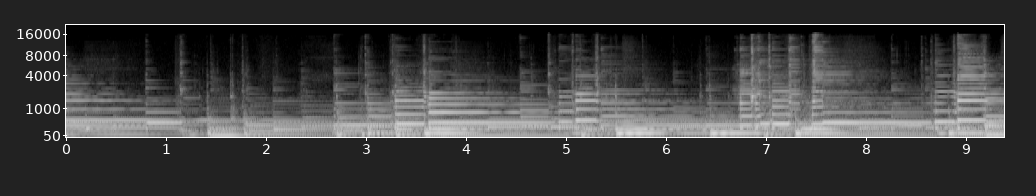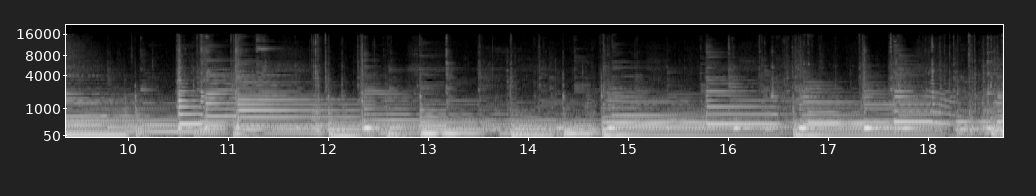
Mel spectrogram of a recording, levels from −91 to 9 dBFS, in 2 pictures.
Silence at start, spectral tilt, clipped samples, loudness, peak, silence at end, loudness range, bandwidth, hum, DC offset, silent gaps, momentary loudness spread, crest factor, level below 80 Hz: 0 s; -8 dB/octave; under 0.1%; -19 LUFS; -2 dBFS; 0 s; 3 LU; 15.5 kHz; none; under 0.1%; none; 9 LU; 16 dB; -28 dBFS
